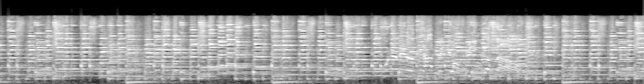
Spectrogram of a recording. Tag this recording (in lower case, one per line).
steelpan
music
